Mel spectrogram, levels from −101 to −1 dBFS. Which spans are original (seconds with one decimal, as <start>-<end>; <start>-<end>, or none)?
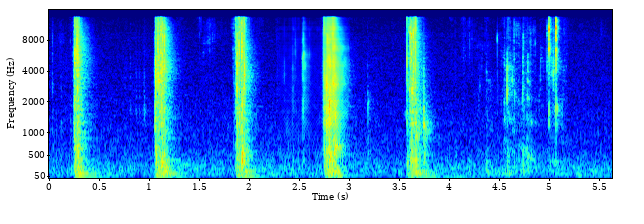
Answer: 0.0-2.3; 3.0-5.6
